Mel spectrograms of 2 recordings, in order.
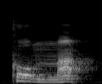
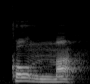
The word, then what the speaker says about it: comment: Y el otro se escribe y se pronuncia coma. Todavía son dos M y al final la E, la N y la T se pronuncia en, coma.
